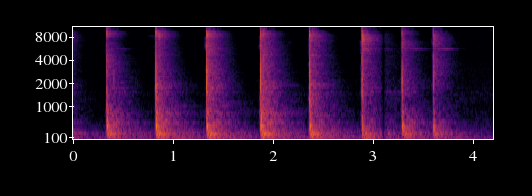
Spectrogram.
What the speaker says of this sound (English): Let me give it a little tap tap.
